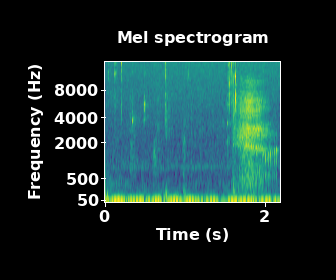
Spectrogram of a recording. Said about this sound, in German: Mit der Zunge befeuchtet sie ihre trockenen und fahlen Lippen. Dabei entsteht ein schnalzendes Schmatzen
